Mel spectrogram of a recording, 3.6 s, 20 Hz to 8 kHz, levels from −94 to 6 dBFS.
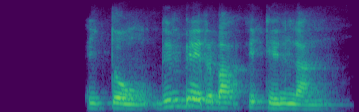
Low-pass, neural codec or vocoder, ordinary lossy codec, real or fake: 7.2 kHz; codec, 44.1 kHz, 7.8 kbps, Pupu-Codec; Opus, 16 kbps; fake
